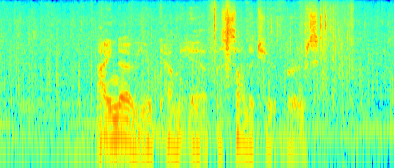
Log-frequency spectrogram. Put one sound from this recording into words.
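A young man speaks in a low, calm voice, close by.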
